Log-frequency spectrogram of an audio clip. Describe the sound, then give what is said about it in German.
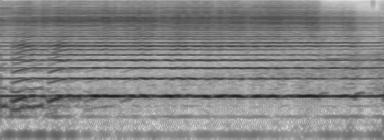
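A buzzy kazoo plays a new jingle alone, loud, sliding briefly at the start and then holding one steady, nasal note for several seconds. “Das ist ein Kazoo.”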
